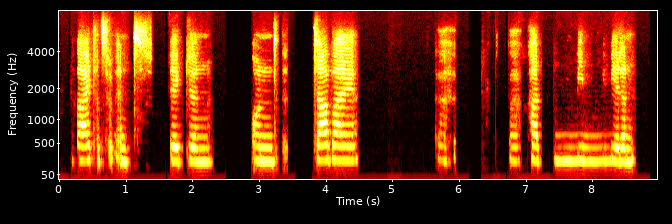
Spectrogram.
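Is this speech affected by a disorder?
Yes: stuttering; stuttering since kindergarten age, many logopedists and speech therapists, stuttering therapy groups with other stutterers; 18 years old, fighting stuttering less with pressure and resistance; part-word and word repetitions, we wegzulaufen; here repeated sounds.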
